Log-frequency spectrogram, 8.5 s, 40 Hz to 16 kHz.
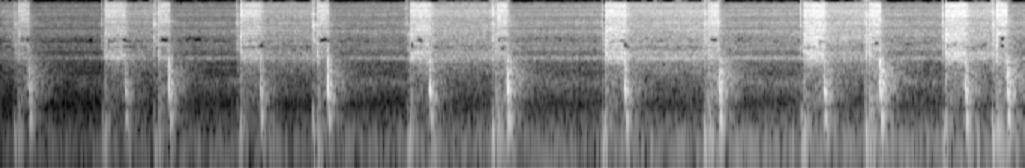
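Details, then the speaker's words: Eaton Fuller FRO16210C ten-speed transmission, new range shift modulator fitted but range cylinder plate gouged by rust from water in the air system: sharp hissing bursts in pairs every 1.5s during range shifting; air leaking past. "you're going to hear air leaking around it all that good stuff I'm going to show you by spraying some soap on this you're going to see some bubbles coming around it"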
